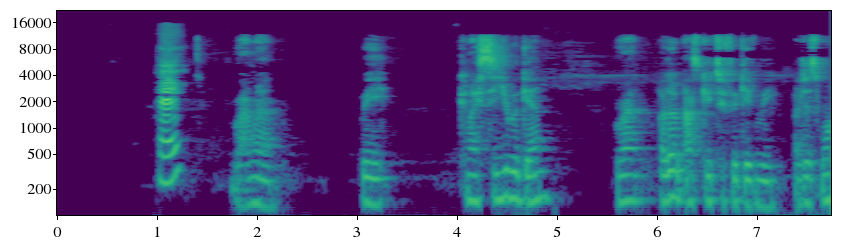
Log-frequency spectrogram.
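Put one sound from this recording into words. A young woman speaks softly and emotionally into a phone, close by.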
